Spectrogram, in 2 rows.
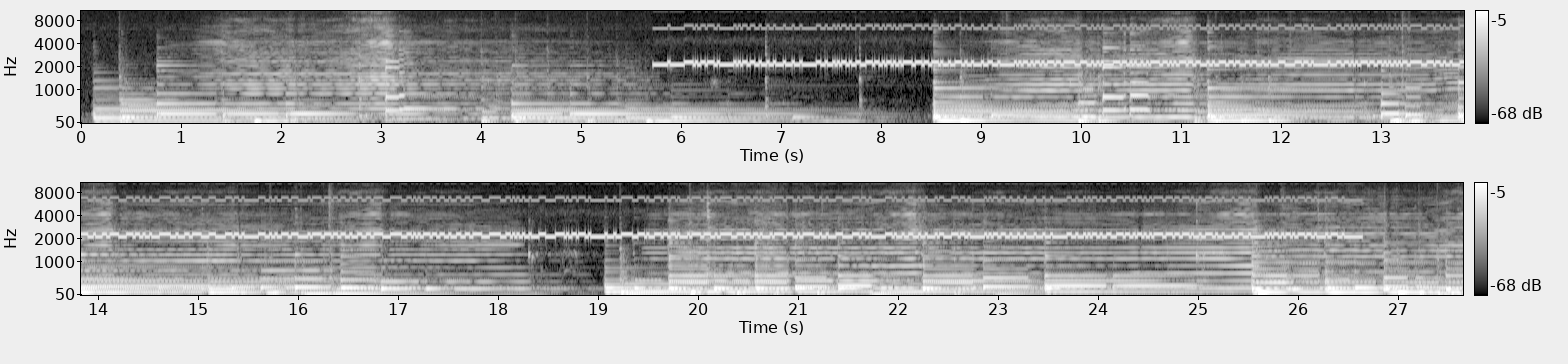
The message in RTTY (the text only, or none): SP1PSW DE HA2SD TNX FER CALL. UR RST 579 579. NAME PIOTR PIOTR. QTH GENT GENT. HW? SP1PSW DE HA2SD KN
